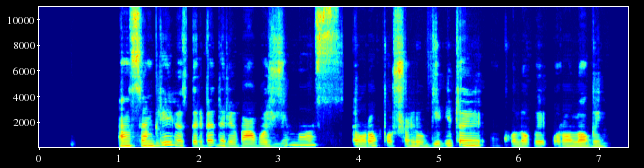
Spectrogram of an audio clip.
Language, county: Lithuanian, Alytus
